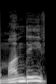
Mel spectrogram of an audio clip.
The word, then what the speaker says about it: Mendy: And Mendy, or Mundy, to use the French pronunciation, probably yet to really establish himself at the level too.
